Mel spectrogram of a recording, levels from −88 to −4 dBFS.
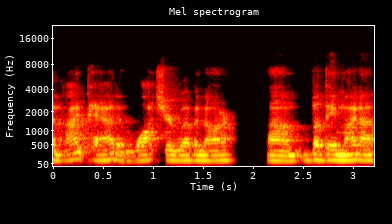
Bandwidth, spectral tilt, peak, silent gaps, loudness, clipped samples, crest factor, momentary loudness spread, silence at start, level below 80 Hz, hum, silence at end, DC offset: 11 kHz; -6.5 dB/octave; -12 dBFS; 1.84-2.11 s; -28 LUFS; under 0.1%; 16 dB; 7 LU; 0 s; -68 dBFS; none; 0 s; under 0.1%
